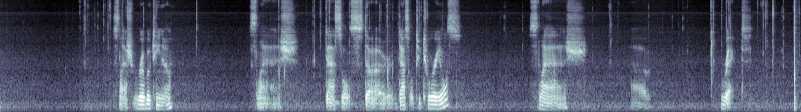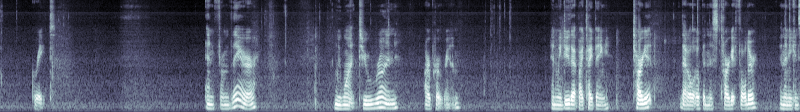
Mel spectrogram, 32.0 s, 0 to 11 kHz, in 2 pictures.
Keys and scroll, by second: 1.2 /, 2.1 r, 2.4 Tab, 4.9 /, 5.6 BackSpace, 5.7 d, 6.1 a, 6.6 Tab, 7.2 s, 7.7 BackSpace, 8.1 t, 8.4 Tab, 14.4 r, 15.1 e, 15.3 Tab, 15.8 Return, 24.7 Up, 26.1 Up.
